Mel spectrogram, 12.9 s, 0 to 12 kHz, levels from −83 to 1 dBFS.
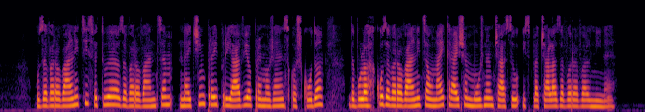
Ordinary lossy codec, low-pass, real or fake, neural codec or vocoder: MP3, 32 kbps; 7.2 kHz; real; none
